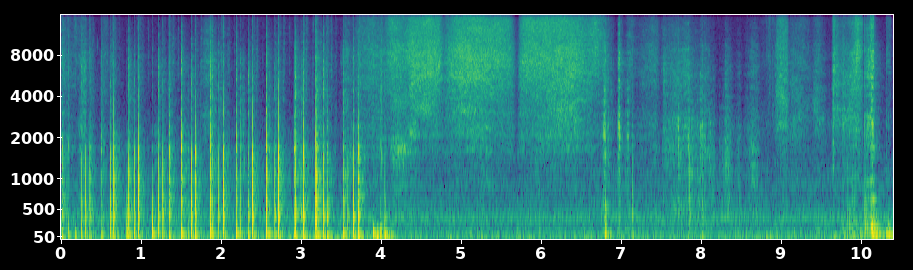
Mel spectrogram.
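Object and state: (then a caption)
Cardboard cutout, scratched. A tall, flat printed cardboard character cutout, held upright, is rubbed and scratched across its printed surface with the fingertips and nails. The first four seconds are a quick run of sharp, crisp scratches and taps. These give way to a steady, airy rubbing hiss, then quieter scratching that builds to a final brief burst.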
